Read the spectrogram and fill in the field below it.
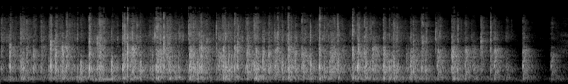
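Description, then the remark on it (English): An audience applauds with a dense, steady wash of overlapping handclaps that holds for several seconds before thinning out and fading at the end. No one speaks. “But I just want us to once more give a round of applause to a government who is following the trends.”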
